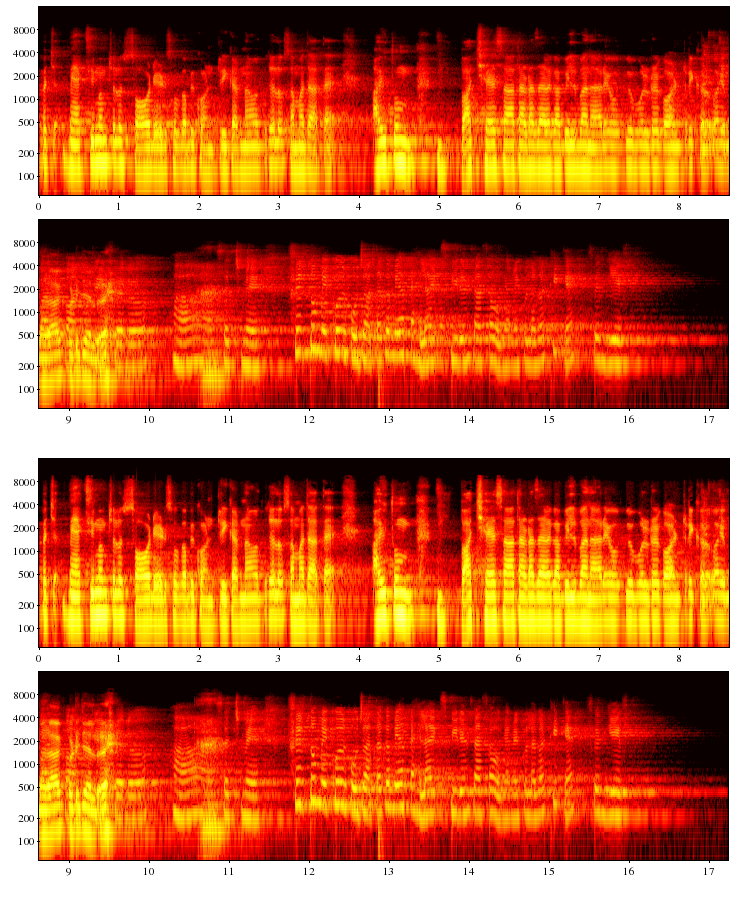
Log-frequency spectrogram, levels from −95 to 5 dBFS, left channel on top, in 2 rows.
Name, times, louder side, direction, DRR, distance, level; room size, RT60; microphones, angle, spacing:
voice 1, 0.0-9.6 10.7-11.0, right 4 dB, 80° right, 18 dB, 0.5 m, -20 dB
voice 2, 8.3-10.0 10.3-16.0, right 1 dB, 35° right, 4 dB, 0.9 m, -30 dB
24.0 x 24.0 x 5.9 m, 2.5 s
head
